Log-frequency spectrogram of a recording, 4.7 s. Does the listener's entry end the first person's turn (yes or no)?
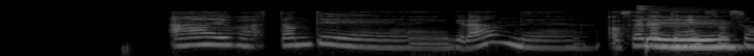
no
